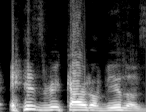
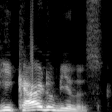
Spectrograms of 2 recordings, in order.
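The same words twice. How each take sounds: First: Ricardo with an English R; English pronunciation. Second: Ricardo with a throaty H for the R; Brazilian pronunciation. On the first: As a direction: say Ricardo as an English speaker would, hard English R. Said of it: "I'm pronouncing his name wrong". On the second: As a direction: open Ricardo on a breathy H sound, Brazilian style. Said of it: "It's actually". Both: Shown as a demonstration.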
